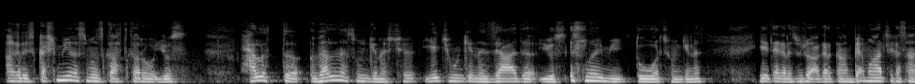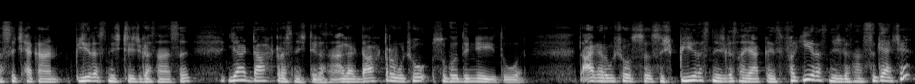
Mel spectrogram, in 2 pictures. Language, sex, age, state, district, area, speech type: Kashmiri, male, 45-60, Jammu and Kashmir, Srinagar, urban, spontaneous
